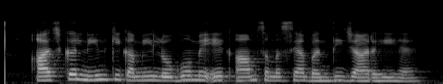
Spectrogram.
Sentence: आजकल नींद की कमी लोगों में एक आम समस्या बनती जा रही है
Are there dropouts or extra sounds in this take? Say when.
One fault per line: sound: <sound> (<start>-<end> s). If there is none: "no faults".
no faults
